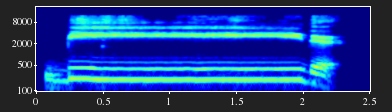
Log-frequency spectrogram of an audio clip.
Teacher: Ain from your throat for fatha open your jaws. Bead, 4 counts long because we are giving temporary sukoon on dal because of the waqf. This temporary sukoon created this 2 counts long vowel into 4 counts long. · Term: mad arid sukoon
